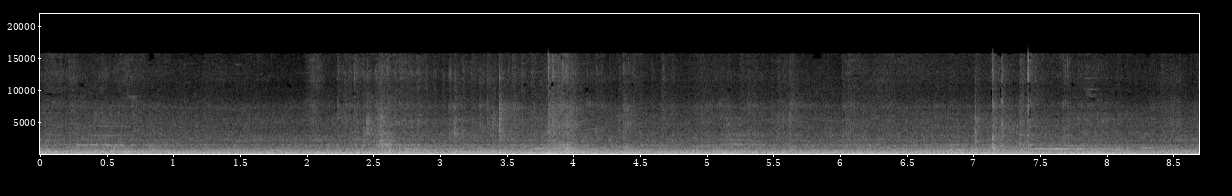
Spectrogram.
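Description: Steady low rumble of a train, with a few sharp clicks and knocks.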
